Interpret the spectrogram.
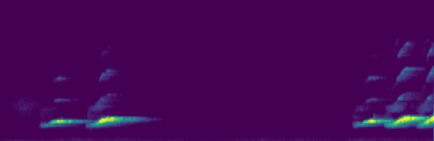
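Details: Rusty-collared seedeater in moult, still singing: paired high whistled notes that rise in pitch, a long gap, then a fresh rising burst of the same notes, faint hum below.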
